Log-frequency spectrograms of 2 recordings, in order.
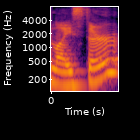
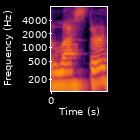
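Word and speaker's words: Leicester: They just had someone go to finder who ultimately found finds him himself and in Lyster uh or Lester. Thank you. I my pronunciation is not great.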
